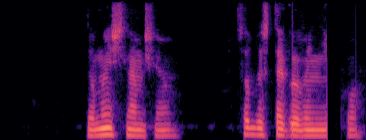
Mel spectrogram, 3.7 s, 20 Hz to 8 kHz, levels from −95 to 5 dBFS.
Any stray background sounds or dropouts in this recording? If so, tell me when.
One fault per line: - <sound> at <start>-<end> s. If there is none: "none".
- dropout at 3.3-3.4 s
